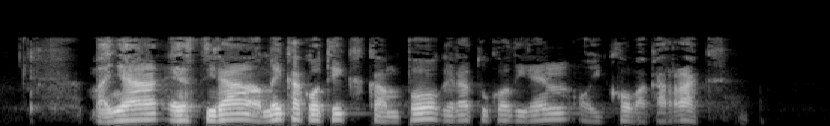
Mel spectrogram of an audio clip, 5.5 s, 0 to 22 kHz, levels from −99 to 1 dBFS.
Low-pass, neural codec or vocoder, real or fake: 7.2 kHz; none; real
